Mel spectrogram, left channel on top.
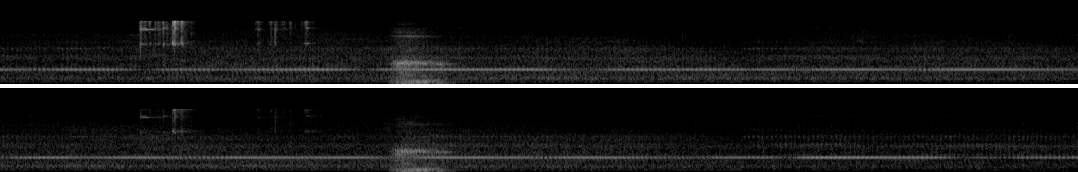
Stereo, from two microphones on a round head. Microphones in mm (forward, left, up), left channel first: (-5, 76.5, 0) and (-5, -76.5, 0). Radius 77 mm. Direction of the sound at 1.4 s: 65° left (ahead or behind).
